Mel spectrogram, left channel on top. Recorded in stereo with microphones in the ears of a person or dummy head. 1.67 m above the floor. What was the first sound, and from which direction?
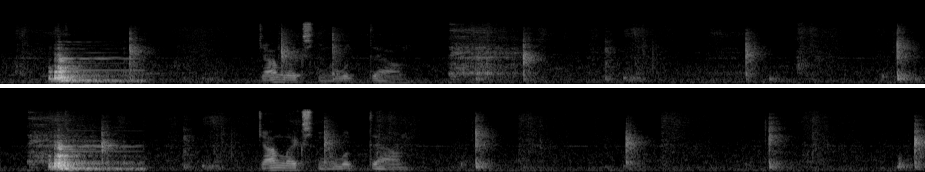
A piano, 65° right (ahead or behind).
